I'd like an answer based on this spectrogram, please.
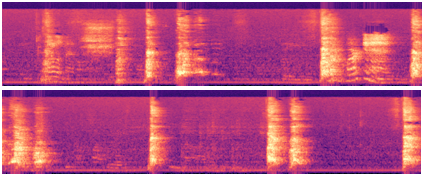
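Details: A female French Bulldog Boston Terrier mix gives sharp, scattered barks at herself on TV, with a steady electrical hum behind.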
